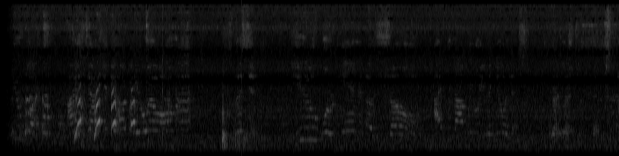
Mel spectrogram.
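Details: A sleeping female Vizsla puppy gives muffled, squeaky yips and soft woofs; she often makes these murmured squeaks for long periods while asleep.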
